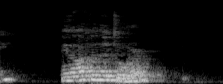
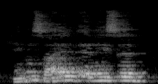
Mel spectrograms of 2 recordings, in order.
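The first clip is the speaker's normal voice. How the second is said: ordinary talk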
